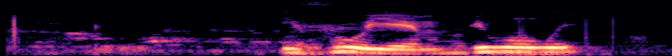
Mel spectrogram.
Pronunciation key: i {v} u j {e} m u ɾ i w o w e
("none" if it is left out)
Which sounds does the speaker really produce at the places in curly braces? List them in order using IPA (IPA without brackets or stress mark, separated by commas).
v, e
